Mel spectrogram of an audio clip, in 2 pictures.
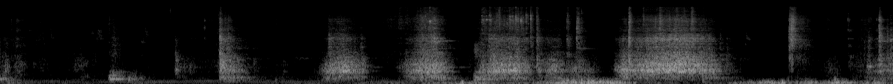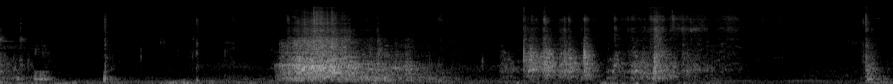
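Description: Sheet metal rattles and clanks against a metal frame.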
